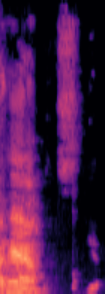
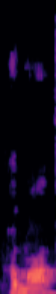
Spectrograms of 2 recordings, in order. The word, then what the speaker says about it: Hamas: why because of them because of hamus Hamas Hamas yeah it's GNA be wrong now because you said it wrong they're filming it they're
